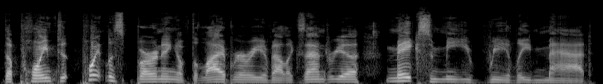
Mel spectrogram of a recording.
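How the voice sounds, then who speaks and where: A man's voice: medium pitch, a little slow, a bit bright, no room sound, studio quality. A man co-hosting a podcast, joking around and reading stories aloud in a wry, mock-outraged manner. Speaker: podcast co-host.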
